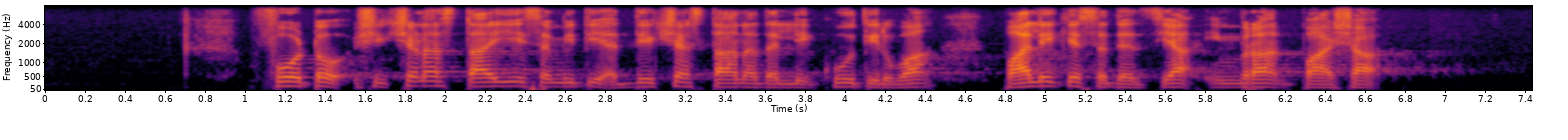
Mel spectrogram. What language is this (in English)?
Kannada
